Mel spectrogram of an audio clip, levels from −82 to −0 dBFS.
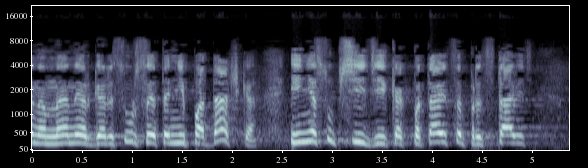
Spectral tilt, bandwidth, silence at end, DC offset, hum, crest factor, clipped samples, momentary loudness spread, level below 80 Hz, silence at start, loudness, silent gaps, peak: -3.5 dB/octave; 17 kHz; 0.4 s; under 0.1%; none; 14 dB; under 0.1%; 7 LU; -68 dBFS; 0 s; -18 LUFS; none; -4 dBFS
